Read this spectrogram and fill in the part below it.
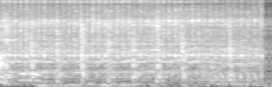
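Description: Pedal-operated sewing machine stitching a blouse, a rapid mechanical clatter of the needle running at a steady rhythm up close while someone talks over it.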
